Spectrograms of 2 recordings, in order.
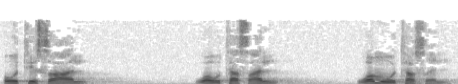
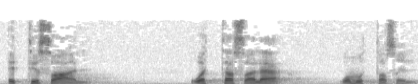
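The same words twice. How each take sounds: First: اتصال، واتصل، ومتصل with w before a single t; original waw form. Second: اتصال، واتصل، ومتصل with a doubled t and no w; assimilated ta. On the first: Teacher shows the origin of the words, unmerged waw in اتصال. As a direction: keep the waw in اتصال: iwtisal, iwtasala, muwtasil. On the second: Teacher gives examples of the changed form, doubled ta in اتصال. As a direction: double the ta in اتصال: ittisal, wattasala, muttasil. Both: Shown as a demonstration. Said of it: "والأصل فيه".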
